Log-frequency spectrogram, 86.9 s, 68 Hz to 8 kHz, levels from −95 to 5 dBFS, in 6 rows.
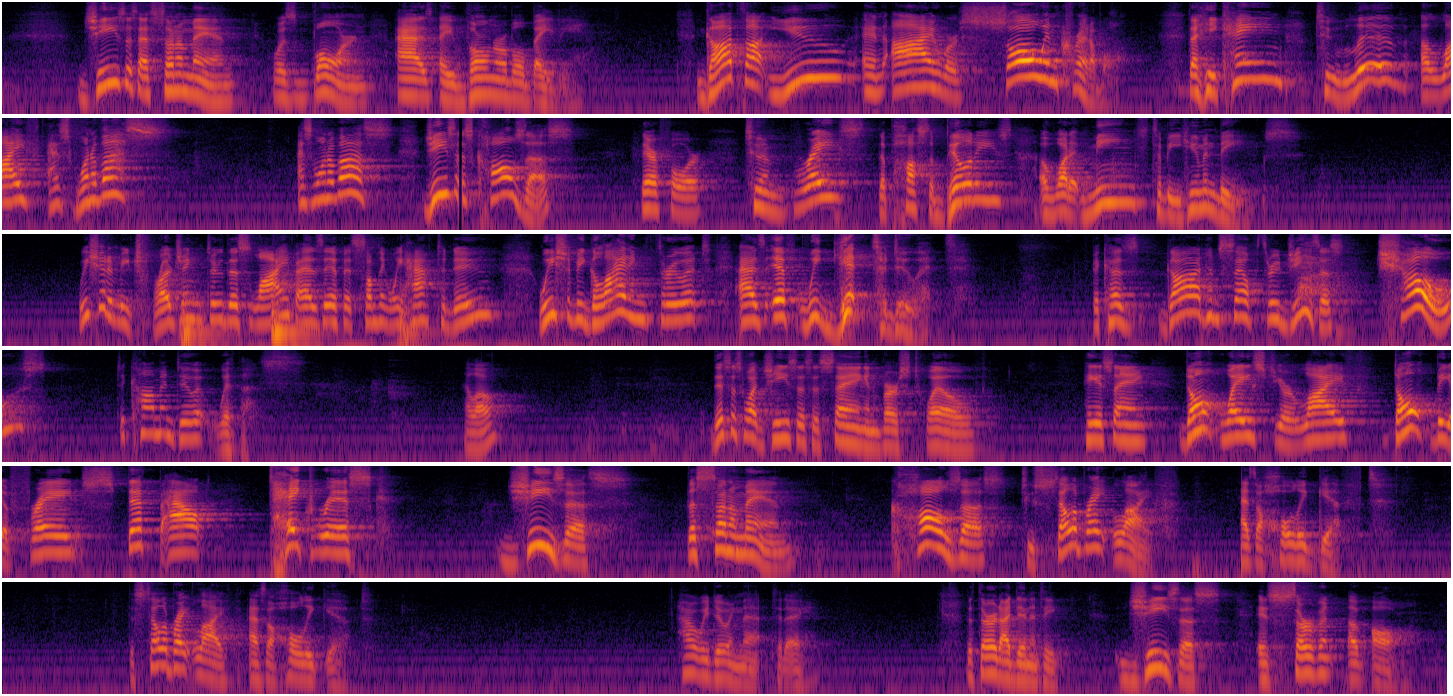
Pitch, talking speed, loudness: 150 Hz, 105 wpm, -30 LUFS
